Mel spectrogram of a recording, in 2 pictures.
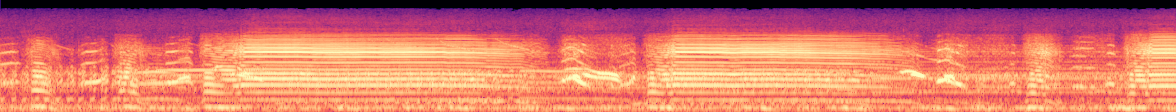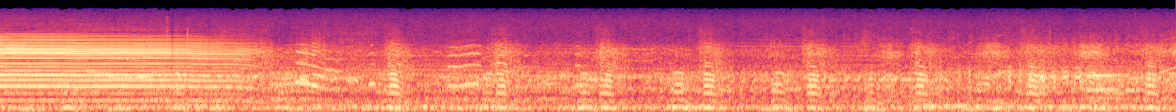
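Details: Magellanic penguin in a colony at the hatching stage giving long, loud donkey-like brays, each held about two seconds and introduced by short gasping notes. Other colony calls run underneath, with a rufous-collared sparrow in the background.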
